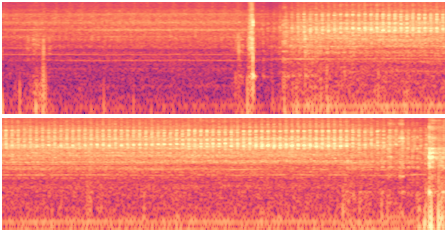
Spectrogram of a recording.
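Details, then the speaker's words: Jeep Wrangler JK inspected for purchase: the engine starts and settles into idle with a light, fast ticking running through it, and the power steering is also heard complaining; engine ticking at idle. "There is a ticking sound."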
